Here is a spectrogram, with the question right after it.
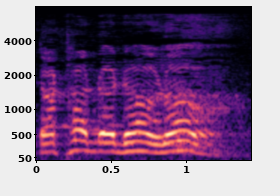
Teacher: તાળવામાંથી ઉત્પન્ન થાય એટલે તાલવ્ય કહેવાય અને ટઠ ડઢ ણ એ મૂર્ધન્ય માથાના નીચેના ભાગમાંથી ઉત્પન્ન થાય એ મૂર્ધન્ય કહેવાય તથ તથ દધ ન એ દંતીય કહેવાય દાંત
